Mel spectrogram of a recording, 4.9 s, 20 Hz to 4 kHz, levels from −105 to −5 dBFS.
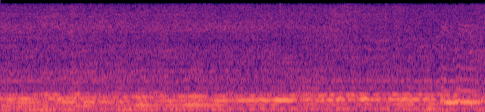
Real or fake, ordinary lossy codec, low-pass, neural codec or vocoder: fake; none; 3.6 kHz; vocoder, 44.1 kHz, 128 mel bands every 256 samples, BigVGAN v2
